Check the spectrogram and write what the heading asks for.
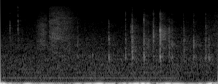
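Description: Typing on a computer keyboard: a short run of keystrokes, with a few near the start and a quick cluster past the middle.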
